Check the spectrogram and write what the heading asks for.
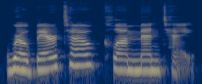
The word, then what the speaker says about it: Roberto Clemente: roberto clemente was his name and this is pronounced roberto clemente as if to introduce himself roberto smacked the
